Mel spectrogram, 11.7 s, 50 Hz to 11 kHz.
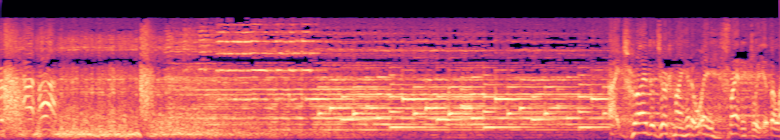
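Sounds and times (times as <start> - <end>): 
gunshot: 0.0 - 1.0, 2.0 - 2.6
plane engine droning: 0.3 - 9.4
speech: 9.5 - 11.7.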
